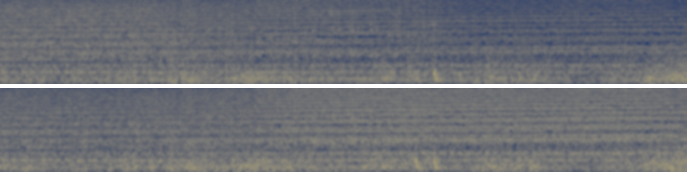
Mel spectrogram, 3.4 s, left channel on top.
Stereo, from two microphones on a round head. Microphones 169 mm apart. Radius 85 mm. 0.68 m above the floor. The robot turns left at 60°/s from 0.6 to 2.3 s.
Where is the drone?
20° left (ahead or behind); by 3.4 s 60° right (ahead or behind).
